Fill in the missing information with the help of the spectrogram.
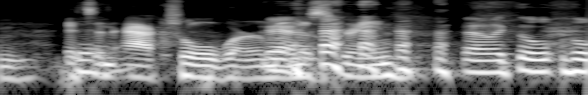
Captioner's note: laughs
